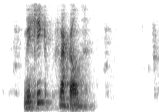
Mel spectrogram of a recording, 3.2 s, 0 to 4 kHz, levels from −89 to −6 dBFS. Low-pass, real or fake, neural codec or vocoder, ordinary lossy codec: 3.6 kHz; real; none; AAC, 32 kbps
